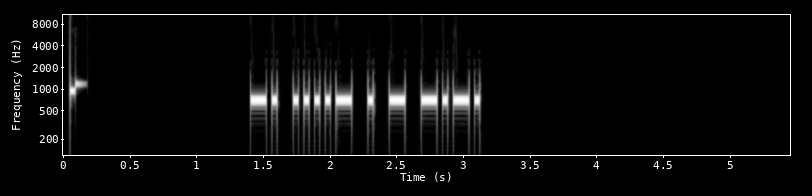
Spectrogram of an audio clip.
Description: Morse code, heard as a keyed tone, about 30 wpm, 700 Hz. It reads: N4ETC
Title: Call Signs - 30wpm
